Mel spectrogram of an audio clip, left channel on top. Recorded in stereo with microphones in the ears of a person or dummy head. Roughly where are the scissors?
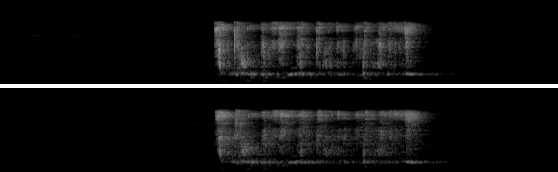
Left.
